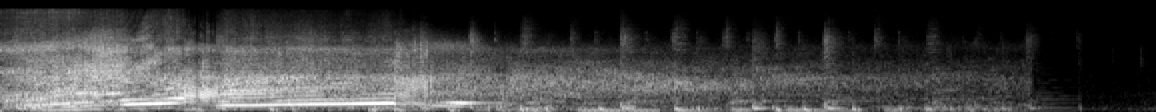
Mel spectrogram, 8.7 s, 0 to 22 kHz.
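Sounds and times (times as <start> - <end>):
Maserati Grecale Trofeo SUV engine roaring: 0.0 - 6.6
faint tire noise of driving SUV: 0.0 - 7.7.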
